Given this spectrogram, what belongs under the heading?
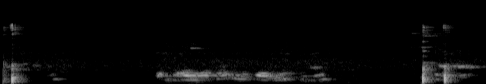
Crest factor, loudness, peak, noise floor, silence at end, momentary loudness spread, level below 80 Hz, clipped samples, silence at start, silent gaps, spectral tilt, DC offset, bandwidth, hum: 28 dB; -34 LUFS; -6 dBFS; -69 dBFS; 0.1 s; 19 LU; -62 dBFS; under 0.1%; 0.05 s; none; -6 dB/octave; under 0.1%; 7.4 kHz; none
